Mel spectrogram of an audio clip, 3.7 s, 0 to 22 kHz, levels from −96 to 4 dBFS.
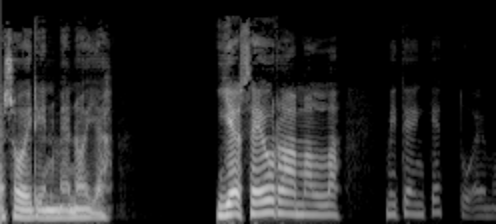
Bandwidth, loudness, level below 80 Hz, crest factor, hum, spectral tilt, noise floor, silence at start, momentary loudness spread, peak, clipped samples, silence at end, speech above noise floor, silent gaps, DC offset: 15.5 kHz; -24 LUFS; -70 dBFS; 20 dB; none; -5.5 dB/octave; under -90 dBFS; 0 s; 15 LU; -6 dBFS; under 0.1%; 0.65 s; over 65 dB; none; under 0.1%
